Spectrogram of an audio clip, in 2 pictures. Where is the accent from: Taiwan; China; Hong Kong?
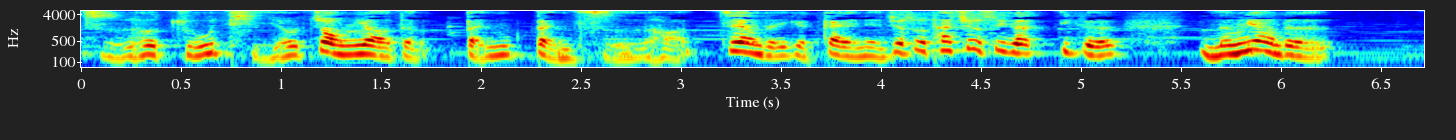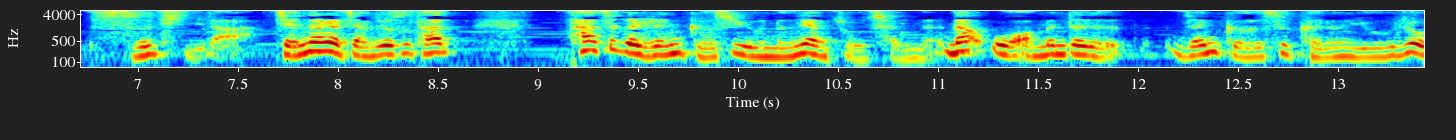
Taiwan; 看到我的人呢、啊，好像没有人说我是台湾人啦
